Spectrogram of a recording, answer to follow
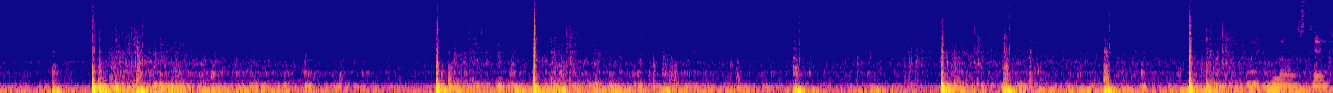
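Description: Distant aerial fireworks shells bursting: about eight sharp bangs at irregular intervals, coming faster in the second half, over a steady low rumble.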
